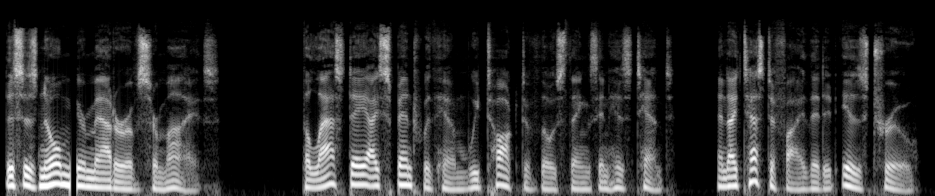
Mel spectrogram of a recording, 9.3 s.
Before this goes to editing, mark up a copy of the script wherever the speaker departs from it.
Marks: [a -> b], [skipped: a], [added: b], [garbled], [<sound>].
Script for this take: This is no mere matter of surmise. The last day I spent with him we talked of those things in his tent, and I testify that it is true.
This is no mere [dropout] matter of surmise. The last day I spent with him we talked of those things in his tent, and I testify that it is true.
